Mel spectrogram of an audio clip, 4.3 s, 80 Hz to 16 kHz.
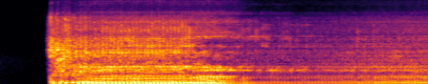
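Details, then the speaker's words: Husqvarna 124L four-stroke trimmer, long sat, full choke and primed: fires on first pull from silence into a strong, even buzz that eases slightly as the choke settles; starts and runs cleanly. "okay even though she started just that easy on the first pull I'm still not a fan of four-stroke weed eaters"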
